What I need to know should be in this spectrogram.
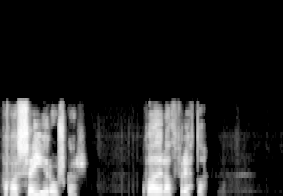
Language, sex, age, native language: Icelandic, female, 18-19, Icelandic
